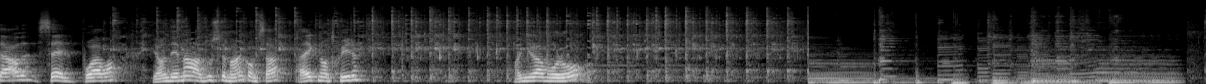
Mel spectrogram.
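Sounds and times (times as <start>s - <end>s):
acoustic guitar music: 1.2s - 12.0s.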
